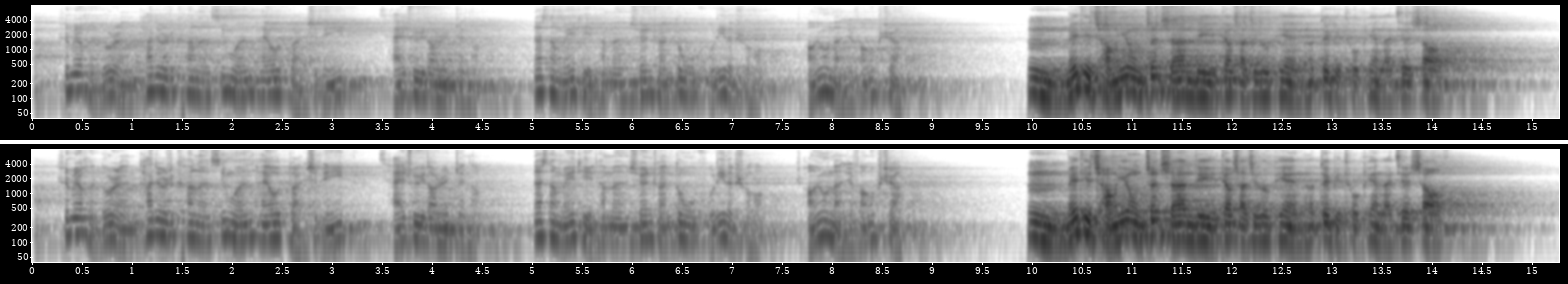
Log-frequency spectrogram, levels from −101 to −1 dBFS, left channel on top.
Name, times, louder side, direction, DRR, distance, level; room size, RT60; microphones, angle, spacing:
voice 1, 0.3-3.1 3.6-4.5 5.0-7.3 7.8-8.7, right 2 dB, 90° right, 5 dB, 1.9 m, -39 dB
voice 2, 10.0-14.2, right 2 dB, 60° right, 5 dB, 2.0 m, -25 dB
27.0 x 26.5 x 7.4 m, 2.1 s
head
